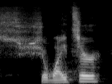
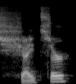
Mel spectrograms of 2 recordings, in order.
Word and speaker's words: Schweitzer: it's not uh West Schweitzer actually I think it's shitzer is how it's pronounced um who they signed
